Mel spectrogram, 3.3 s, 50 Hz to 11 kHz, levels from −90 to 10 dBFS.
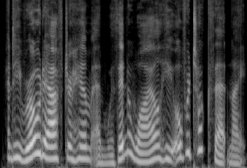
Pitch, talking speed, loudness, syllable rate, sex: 225 Hz, 235 wpm, -17 LUFS, 5.7 syllables/s, female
